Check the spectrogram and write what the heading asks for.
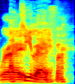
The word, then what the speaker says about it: Achille: Achille. Yeah, that one. Achille, What's it? yeah. Achille? It's Achilles, but pronounced Italian because that's who we are.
